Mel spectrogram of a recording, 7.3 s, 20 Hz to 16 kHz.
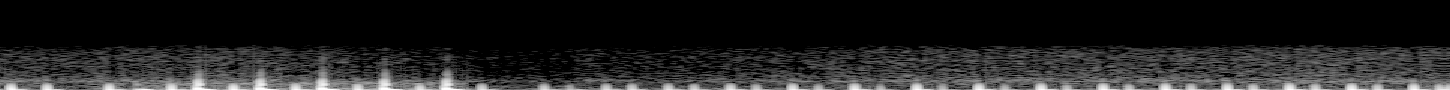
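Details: Cat's heart heard through a stethoscope: rapid, regular heartbeat at about 190 beats a minute, within the usual fast range for a cat; cat heart sounds.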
